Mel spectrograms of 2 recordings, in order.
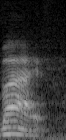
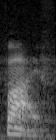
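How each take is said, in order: First: The word begins with a voiced V sound. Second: The word begins with a voiceless F sound. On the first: This is heard in some regions. "in some parts of the Netherlands, of course, sometimes you might hear also" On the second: This is how most speakers say it. "V is pronounced like F"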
